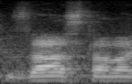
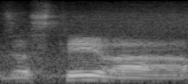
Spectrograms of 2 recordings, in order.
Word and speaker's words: Zastava: So if you want to pronounce it as people pronounce in Serbia, then you can head to our social media.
